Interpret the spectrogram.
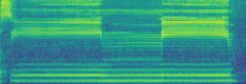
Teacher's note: یہ نون جو آتا ہے یہ غائب ہو جائے گا، سیم میم ہو جائے گا. سیم میم، سین میم نہیں، سیم میم.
